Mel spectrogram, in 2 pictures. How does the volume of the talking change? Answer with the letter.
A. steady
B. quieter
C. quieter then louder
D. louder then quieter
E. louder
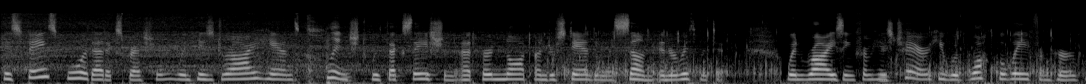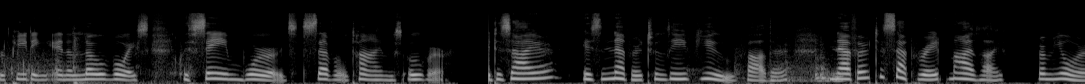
A.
